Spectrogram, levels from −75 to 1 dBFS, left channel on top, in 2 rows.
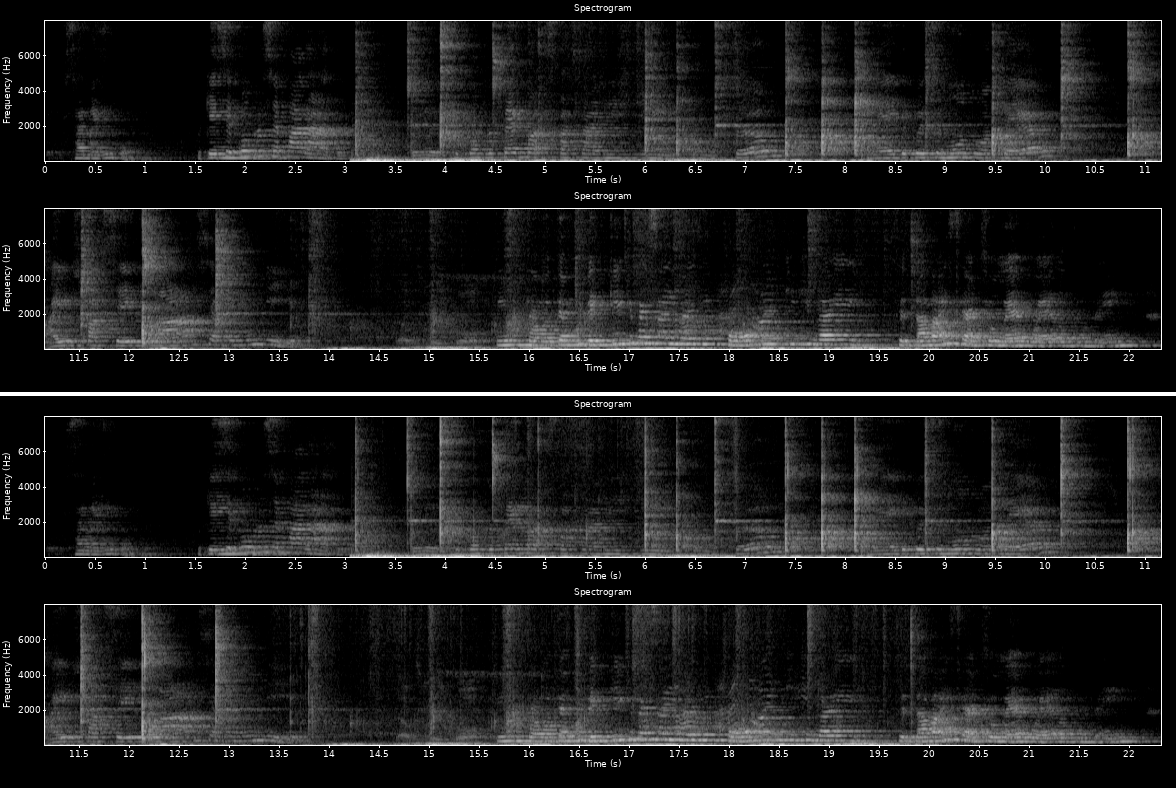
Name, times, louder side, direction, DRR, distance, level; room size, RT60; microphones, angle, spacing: voice 1, 0.2-0.9 1.5-3.1 3.7-7.4 8.2-10.1 11.2-13.8, left 1 dB, 40° left, -1 dB, 0.4 m, -38 dB
voice 2, 1.6-2.0 15.7-19.4 19.7-22.0, left 2 dB, 60° left, -2 dB, 1.3 m, -29 dB
sound 1, 3.1-9.1 9.4-13.1 13.6-20.1, equal, 65° right, 0.7 m, -26 dB
10.5 x 4.9 x 2.4 m, 1.4 s
head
